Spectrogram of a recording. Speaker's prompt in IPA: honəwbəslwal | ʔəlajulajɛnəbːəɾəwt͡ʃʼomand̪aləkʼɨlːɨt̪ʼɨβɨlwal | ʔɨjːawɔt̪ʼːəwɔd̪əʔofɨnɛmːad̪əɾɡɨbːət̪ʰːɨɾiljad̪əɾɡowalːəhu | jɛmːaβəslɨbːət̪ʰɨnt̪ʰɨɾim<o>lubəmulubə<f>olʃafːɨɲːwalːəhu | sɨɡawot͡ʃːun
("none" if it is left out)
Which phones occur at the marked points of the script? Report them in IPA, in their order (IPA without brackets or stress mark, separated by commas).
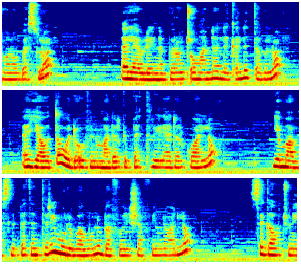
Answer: u, f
